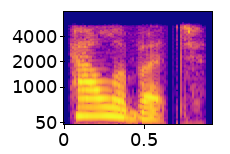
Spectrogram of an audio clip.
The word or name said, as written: halibut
